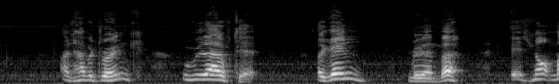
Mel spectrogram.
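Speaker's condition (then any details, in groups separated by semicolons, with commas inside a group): Cerebral palsy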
